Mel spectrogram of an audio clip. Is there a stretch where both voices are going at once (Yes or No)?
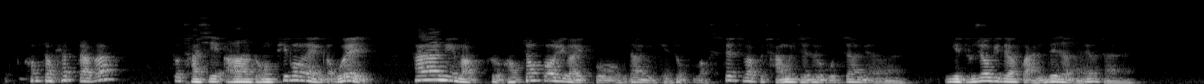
No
